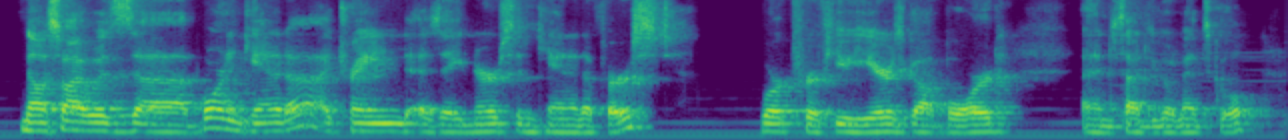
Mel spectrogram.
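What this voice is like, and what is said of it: Canadian English accent. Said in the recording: “as you can tell, I'm Canadian. I have an accent in this country, at least.”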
